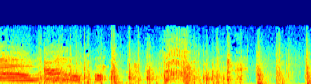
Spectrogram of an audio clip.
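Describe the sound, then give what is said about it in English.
Horses are reined up at Blaggett's ranch: a horse whinnies with a high, wavering neigh, followed by a jumble of hooves clopping and stamping to a halt, with more snorts and shuffling steps after. “But since we're practically at the door to Blaggett's ranch, rein up.”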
